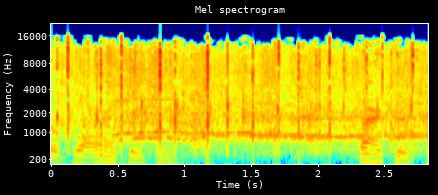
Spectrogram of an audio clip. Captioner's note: applause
